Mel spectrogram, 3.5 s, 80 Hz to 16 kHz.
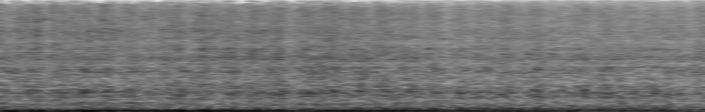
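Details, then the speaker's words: Freshly rebuilt Ford 351 Windsor for an XW Falcon, on an engine stand with its original manifold for running in: deep, steady V8 burble at idle, even firing with no knocks or ticks; needs tuning but all vital signs good. "Sounds absolutely beautiful. Needs some tuning work, but all the vital signs are good."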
